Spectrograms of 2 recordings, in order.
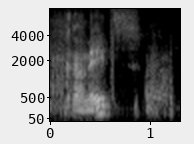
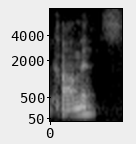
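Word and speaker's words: קמץ: It's called a chametz, or you can call it a comets if it's hard for you to pronounce. It's a chametz.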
